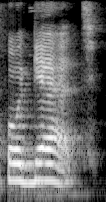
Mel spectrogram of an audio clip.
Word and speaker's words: forget: Olha a palavra forget, tem 2 sílabas. Olha a última sílaba, get, a mais forte, forget.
